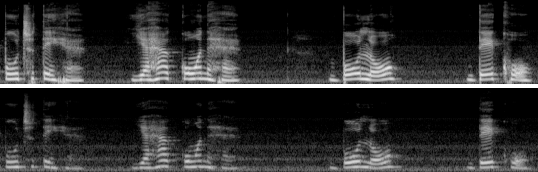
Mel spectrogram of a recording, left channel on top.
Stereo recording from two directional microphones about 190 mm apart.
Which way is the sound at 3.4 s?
60° left (ahead or behind).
